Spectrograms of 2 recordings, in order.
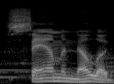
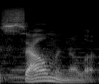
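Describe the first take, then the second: First: The first L sound is left silent. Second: The first L sound is clearly pronounced. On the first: The speaker calls it wrong. "You don't say salmonella" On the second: The speaker calls it right. "You say salmonella"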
